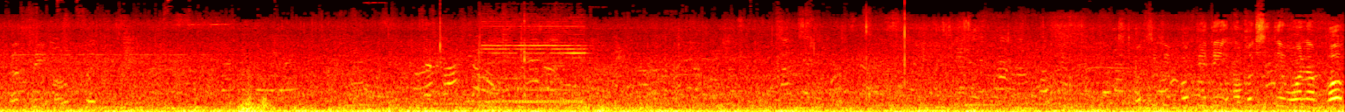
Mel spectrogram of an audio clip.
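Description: Car engines idle and hum in busy street traffic outdoors.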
